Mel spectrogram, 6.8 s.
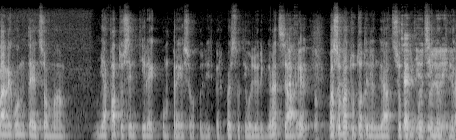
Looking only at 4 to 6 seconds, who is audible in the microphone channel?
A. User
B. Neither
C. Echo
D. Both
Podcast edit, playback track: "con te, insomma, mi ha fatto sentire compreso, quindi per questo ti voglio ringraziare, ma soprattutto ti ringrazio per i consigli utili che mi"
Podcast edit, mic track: D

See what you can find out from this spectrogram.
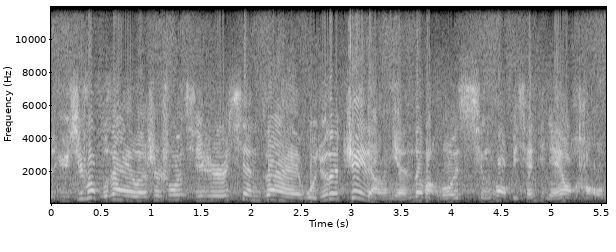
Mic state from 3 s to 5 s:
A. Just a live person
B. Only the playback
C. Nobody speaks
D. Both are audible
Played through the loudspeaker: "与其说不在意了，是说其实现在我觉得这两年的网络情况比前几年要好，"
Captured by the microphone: B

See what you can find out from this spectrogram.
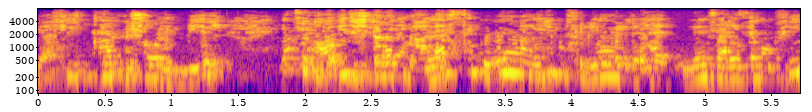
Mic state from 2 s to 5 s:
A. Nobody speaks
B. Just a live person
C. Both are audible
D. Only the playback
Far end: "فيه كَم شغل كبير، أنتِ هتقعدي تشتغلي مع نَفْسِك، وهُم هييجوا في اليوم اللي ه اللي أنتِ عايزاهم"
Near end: D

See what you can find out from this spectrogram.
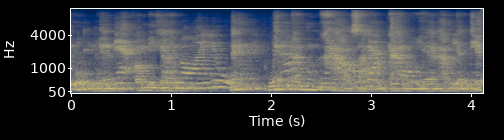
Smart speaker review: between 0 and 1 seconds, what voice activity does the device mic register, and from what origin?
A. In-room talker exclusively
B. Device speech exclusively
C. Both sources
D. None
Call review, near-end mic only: B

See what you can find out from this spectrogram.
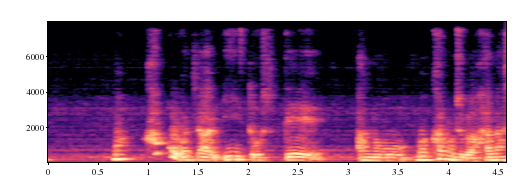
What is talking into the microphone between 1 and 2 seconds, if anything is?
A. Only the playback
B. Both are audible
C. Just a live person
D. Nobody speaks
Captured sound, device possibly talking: A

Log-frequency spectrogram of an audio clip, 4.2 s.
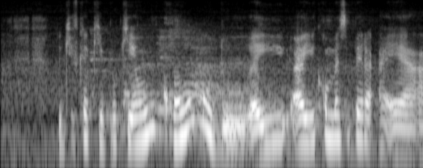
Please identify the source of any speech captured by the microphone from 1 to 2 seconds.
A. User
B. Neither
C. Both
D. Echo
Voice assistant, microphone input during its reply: C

